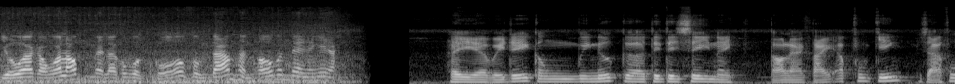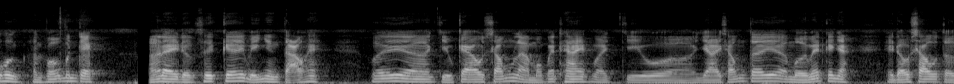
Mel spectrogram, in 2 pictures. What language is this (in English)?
Vietnamese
